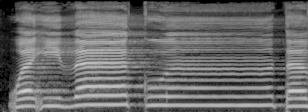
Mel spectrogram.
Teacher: Maka bunyi nun sukun ini samar-samar siap-siap menuju huruf ta disertai bunyi dengung ya dan untuk huruf Ta ini karena makhrajnya masih dekat dengan · dengungnya masih sedikit jadi suara yang masuk hidung masih sedikit aliran suara dari mulut masih banyak ya jadi siap-siap menuju huruf ta ya tapi belum menyentuh makhraj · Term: ikhfa aqrab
